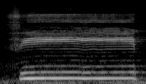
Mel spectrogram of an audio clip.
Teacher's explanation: فی، اب فی کے ساتھ یائے لین نہیں ہے بلکہ یائے مدہ ہے، کیونکہ یا سے پہلے زیر ہے۔ فی کو ہم 2 کاؤنٹ کھینچ کے ادا کریں گے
